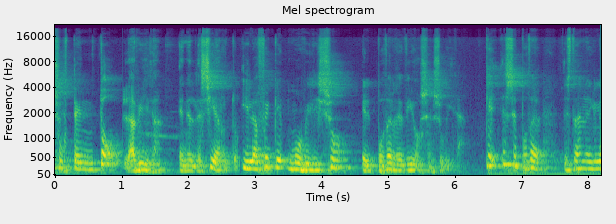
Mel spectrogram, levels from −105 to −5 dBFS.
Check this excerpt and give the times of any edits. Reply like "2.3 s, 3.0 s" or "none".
1.0 s, 2.7 s, 6.5 s

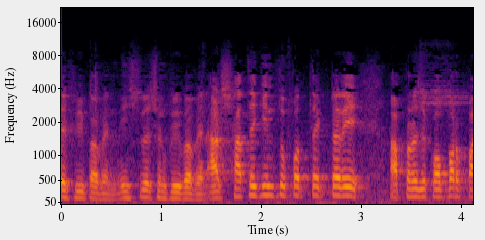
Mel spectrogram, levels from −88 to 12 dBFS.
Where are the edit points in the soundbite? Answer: none

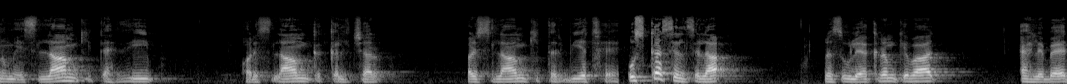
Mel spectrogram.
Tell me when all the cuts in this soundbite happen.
6.1 s

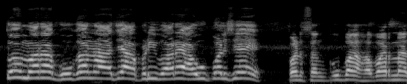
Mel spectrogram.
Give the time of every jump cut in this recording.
2.7 s

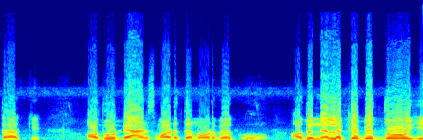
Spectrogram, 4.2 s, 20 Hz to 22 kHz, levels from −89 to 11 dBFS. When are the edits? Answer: 2.7 s

